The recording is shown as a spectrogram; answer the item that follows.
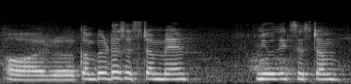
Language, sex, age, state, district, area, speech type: Urdu, female, 45-60, Uttar Pradesh, Gautam Buddha Nagar, urban, spontaneous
